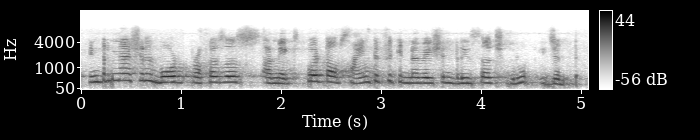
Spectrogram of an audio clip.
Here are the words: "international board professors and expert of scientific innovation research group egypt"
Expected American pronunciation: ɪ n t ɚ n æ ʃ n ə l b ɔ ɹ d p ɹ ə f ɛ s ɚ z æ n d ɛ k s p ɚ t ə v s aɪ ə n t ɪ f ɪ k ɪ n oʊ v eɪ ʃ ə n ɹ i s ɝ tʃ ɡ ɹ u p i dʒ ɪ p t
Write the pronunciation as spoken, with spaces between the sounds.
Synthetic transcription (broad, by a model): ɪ n t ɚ n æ ʃ n ə l b ɔ ɹ d p ɹ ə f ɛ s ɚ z æ n d ɛ k s p ɚ t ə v s aɪ ə n t ɪ f ɪ k ɪ n oʊ v eɪ ʃ ə n ɹ i s ɝ tʃ ɡ ɹ u p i dʒ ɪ p t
